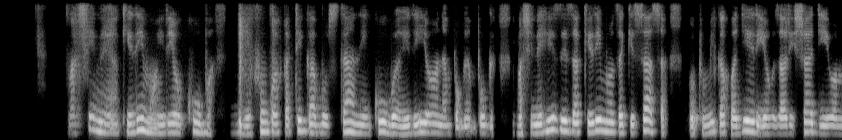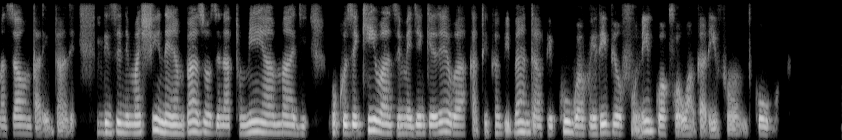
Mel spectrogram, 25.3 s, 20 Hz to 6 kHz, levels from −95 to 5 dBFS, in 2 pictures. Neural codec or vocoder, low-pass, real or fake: codec, 24 kHz, 0.9 kbps, DualCodec; 5.4 kHz; fake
